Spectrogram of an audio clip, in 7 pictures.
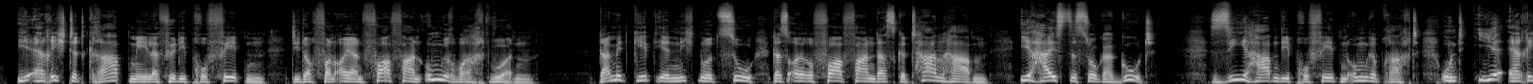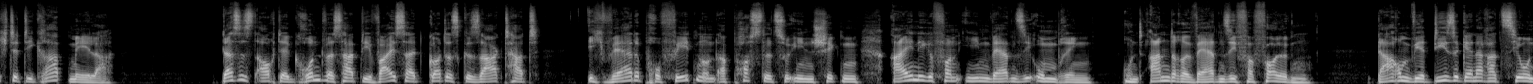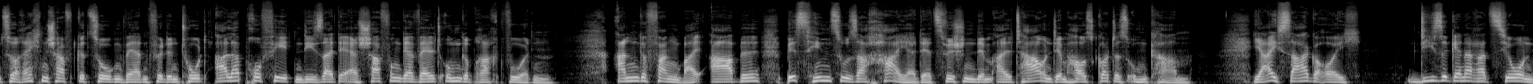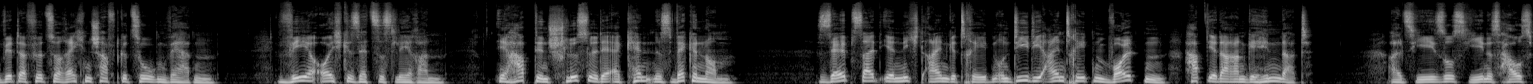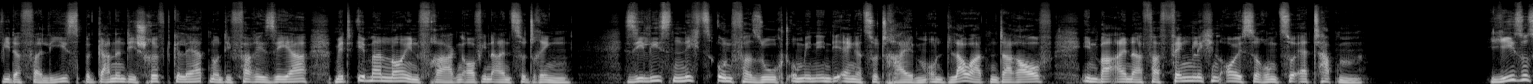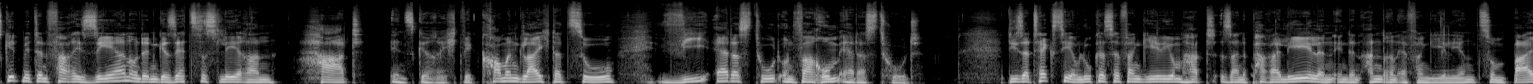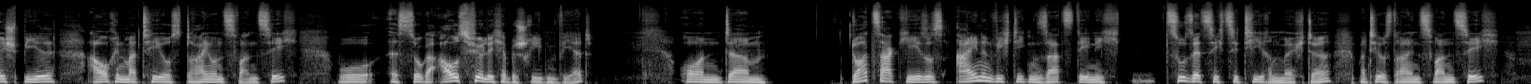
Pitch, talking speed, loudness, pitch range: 125 Hz, 140 wpm, -20 LUFS, 110-150 Hz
